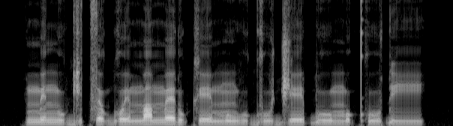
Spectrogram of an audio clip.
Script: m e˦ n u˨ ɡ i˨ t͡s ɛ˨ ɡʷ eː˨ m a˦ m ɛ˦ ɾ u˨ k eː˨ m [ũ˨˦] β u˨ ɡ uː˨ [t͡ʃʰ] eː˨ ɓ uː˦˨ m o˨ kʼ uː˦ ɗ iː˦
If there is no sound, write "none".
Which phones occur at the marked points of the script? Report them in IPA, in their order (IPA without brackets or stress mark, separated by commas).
ũ˨˦, d͡ʒ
